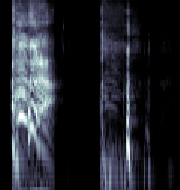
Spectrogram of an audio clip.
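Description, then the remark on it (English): A voice imitates a child's cough: one long, raspy, hacking burst, a brief pause, then a shorter pair of rough coughs trailing into a throaty sputter, fairly loud. “You know how kids just fucking cough?”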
